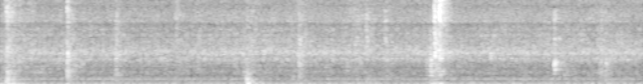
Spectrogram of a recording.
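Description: Quiet kitchen room tone with a steady low hum, broken by a few faint scattered knocks and clicks of off-camera handling.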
